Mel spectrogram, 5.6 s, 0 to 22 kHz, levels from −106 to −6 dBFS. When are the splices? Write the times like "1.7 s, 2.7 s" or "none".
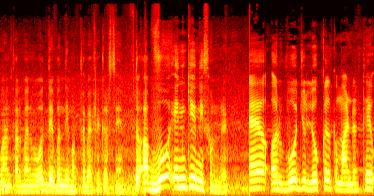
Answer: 1.9 s, 3.8 s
